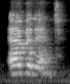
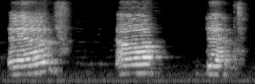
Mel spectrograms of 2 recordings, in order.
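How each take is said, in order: First: Said in the usual way. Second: EV, UH, DENT with clear gaps; broken into syllables. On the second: Shown as a demonstration. Teacher proofs a spelled word with pupils, syllable by syllable. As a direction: say Ev, uh, dent one beat at a time. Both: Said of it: "Let's scoop it to proof it".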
